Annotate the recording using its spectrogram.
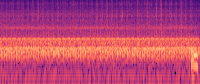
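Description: Electric sewing machine running steadily at an even speed, stitching a decorative entredeux stitch around a circle on a circular embroidery attachment.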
